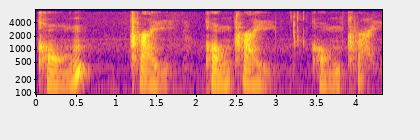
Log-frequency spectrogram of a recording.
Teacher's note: ของใครของ rising tone ใคร mid tone ของใคร okay, ของใคร means whose.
